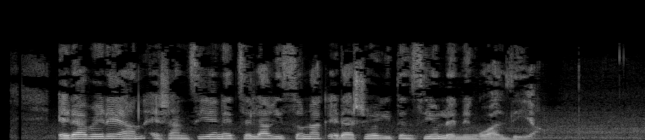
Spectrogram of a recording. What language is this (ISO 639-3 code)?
eus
